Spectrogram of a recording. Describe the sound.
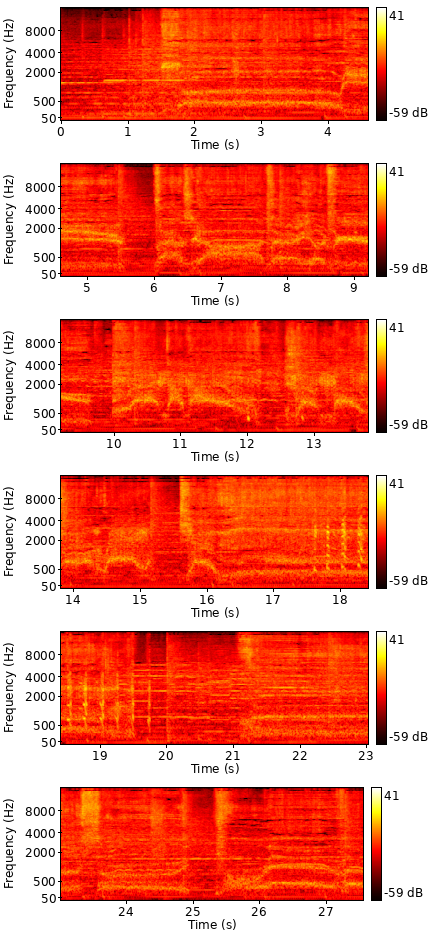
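Deep, guttural growled singing in a heavy cover of a famous film ballad, rough and roaring over steady band backing, with short pauses between the phrases.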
